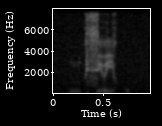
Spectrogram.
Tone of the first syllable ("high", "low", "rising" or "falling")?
low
